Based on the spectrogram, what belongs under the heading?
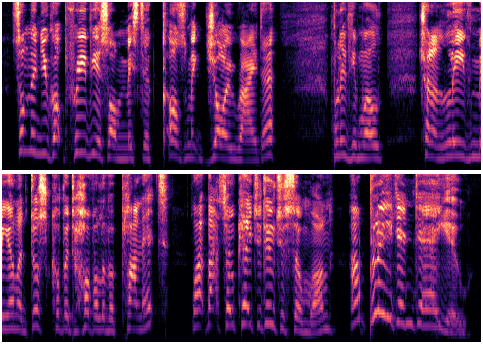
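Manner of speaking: high, loud furious rant; furious tirade. A narrator's reading. Lucy berating the doctor, furious tirade. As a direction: tear into him without pause. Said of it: "Lucy unleashed a full-force glare".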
